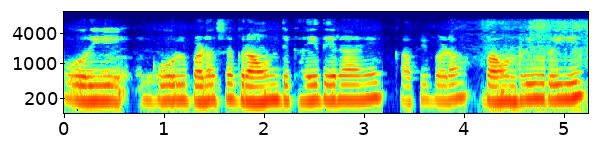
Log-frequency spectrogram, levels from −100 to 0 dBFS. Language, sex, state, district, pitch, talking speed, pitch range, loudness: Hindi, female, Chhattisgarh, Korba, 190 Hz, 180 wpm, 185-195 Hz, -20 LUFS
